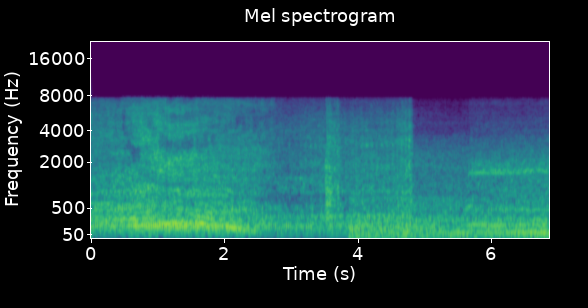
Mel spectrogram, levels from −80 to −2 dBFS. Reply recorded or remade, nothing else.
remade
